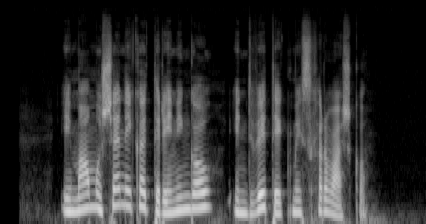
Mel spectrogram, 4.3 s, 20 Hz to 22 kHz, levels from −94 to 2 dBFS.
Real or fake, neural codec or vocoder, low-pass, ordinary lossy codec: real; none; 19.8 kHz; none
